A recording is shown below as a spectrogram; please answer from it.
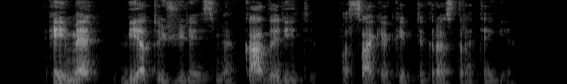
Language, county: Lithuanian, Panevėžys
